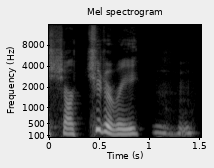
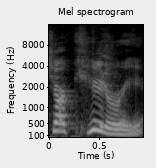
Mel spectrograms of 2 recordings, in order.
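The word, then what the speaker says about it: charcuterie: Thursday the 24th starting at 11:30 with the charty did I say it right so close so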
